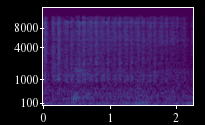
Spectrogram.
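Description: Graphite pencil scratching faintly on sketchbook paper in quick, repeated strokes.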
